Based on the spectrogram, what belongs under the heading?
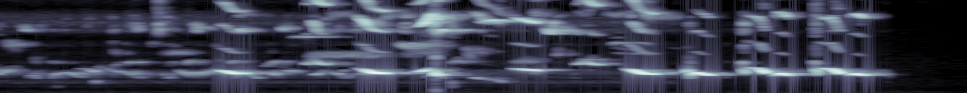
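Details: Baltimore oriole call recorded at Riverwood: a string of whistled, slightly slurred notes that grow louder toward the end and stop abruptly. High twittering from other birds is heard in the first half.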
